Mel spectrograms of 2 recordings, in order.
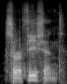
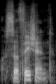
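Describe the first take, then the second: First: An r sound is added in the word. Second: The word has no r sound. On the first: The speaker calls it wrong. "念成sufficient" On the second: The speaker calls it right. "足够sufficient"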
